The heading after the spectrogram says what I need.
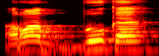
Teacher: را کو با کے ساتھ ملائیں گے اور با کو شدت کے ساتھ پڑھنا ہے، سختی کے ساتھ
